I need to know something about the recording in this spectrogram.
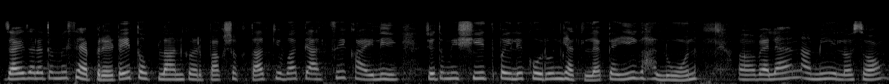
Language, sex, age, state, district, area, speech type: Goan Konkani, female, 18-30, Goa, Canacona, rural, spontaneous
